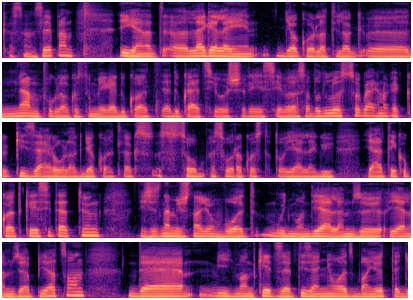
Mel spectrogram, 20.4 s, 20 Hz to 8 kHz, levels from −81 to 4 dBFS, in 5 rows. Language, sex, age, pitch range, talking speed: Hungarian, male, 20-39, 120-135 Hz, 120 wpm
